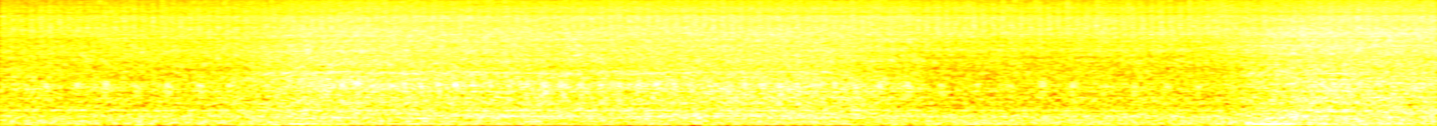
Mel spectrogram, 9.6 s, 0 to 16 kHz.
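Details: 2002 Chevy Avalanche 5.3L V8, 214,000 miles, warmed up, idling: loud, fast, even tick or knock on the right side, diesel-like, worsening over the past year; owner compares it to cam phaser tick but the cause is unconfirmed.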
